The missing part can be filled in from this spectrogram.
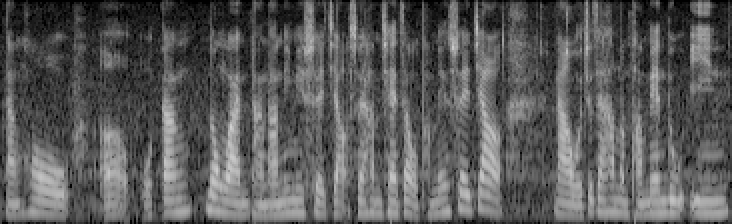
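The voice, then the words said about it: Quiet, hushed speaking voice. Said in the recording (Chinese): “我现在声音很小声 ... 我只能小小声的录音，因为我怕吵醒他们”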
